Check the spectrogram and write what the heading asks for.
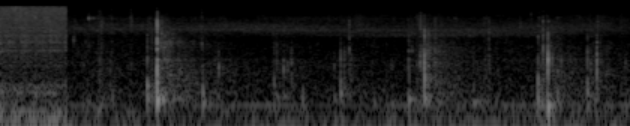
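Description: Faint footsteps on a wooden gym floor, a few soft, irregular steps, over a low steady hum.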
